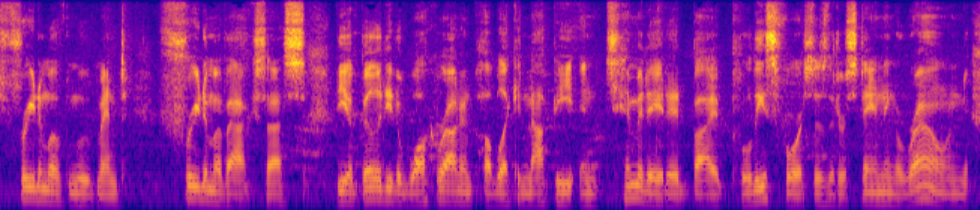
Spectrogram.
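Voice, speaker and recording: A man with a fairly low pitch talks at a very fast pace, his pitch varying in an ordinary way. Background noise is noticeable. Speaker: political commentator. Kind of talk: vlog monologue. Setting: airport. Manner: speaking quietly.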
